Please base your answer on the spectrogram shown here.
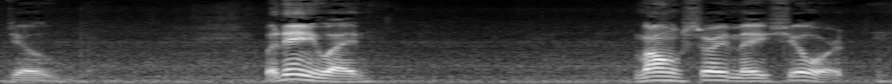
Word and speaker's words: Job: you that I'm living the real life of Jobe in the Bible what they call it job but somehow it's pronounced Jobe but anyway long story short I meant to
